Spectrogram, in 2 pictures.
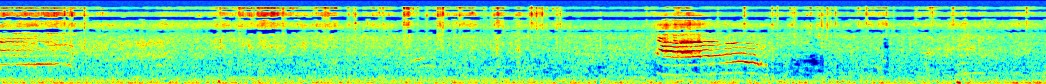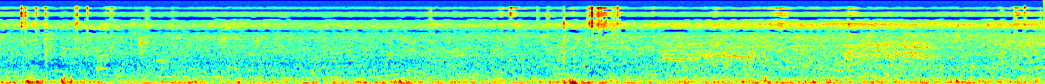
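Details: A tabby cat seeking love gives a faint meow at the start and one clear, wavering, drawn-out meow about a third of the way in, against constant low-pitched background hum.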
